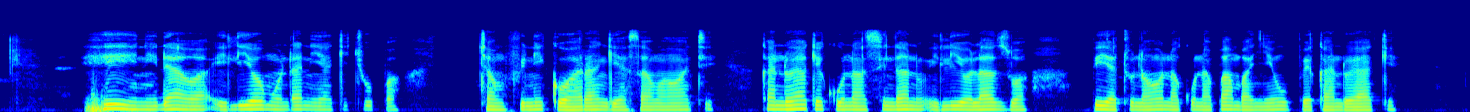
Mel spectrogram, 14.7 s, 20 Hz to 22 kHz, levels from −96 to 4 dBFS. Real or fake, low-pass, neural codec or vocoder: real; 7.2 kHz; none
